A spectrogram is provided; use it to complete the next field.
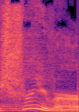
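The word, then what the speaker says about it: Schriever: while i'm looking at that sucker i'm saying shreever right thank you that's very nice he saw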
